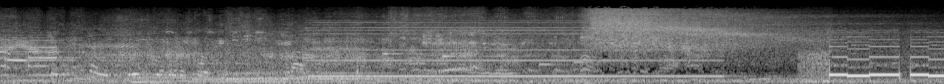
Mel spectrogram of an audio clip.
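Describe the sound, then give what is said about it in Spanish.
Metro train doors closing: a steady electronic warning tone sounds for several seconds, joined by a burst of hissing air near the end and a final pair of tones, all over rumbling train noise and voices. “Pues ahí se cierran las puertas.”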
